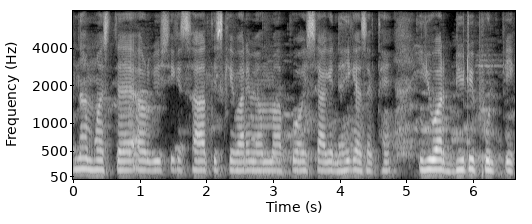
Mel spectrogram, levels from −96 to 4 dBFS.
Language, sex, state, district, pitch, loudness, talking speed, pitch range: Hindi, male, Bihar, Saran, 165 Hz, -16 LUFS, 200 wpm, 155-170 Hz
